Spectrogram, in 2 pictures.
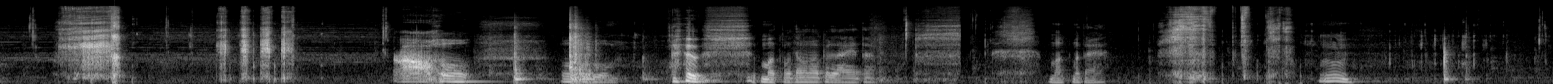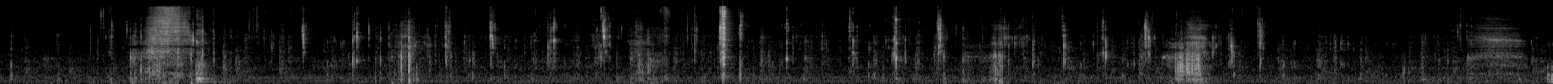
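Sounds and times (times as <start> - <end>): person chewing on a bone: 11.9 - 31.0.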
